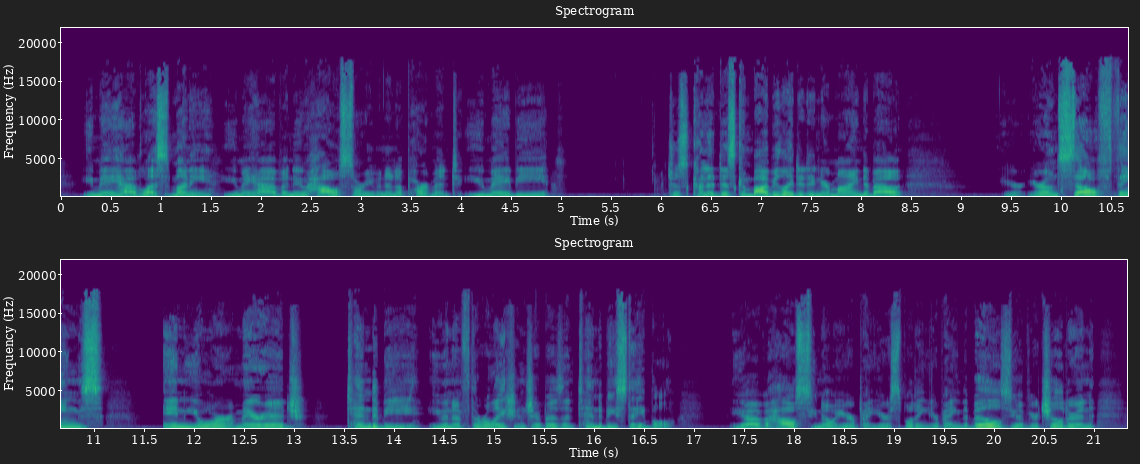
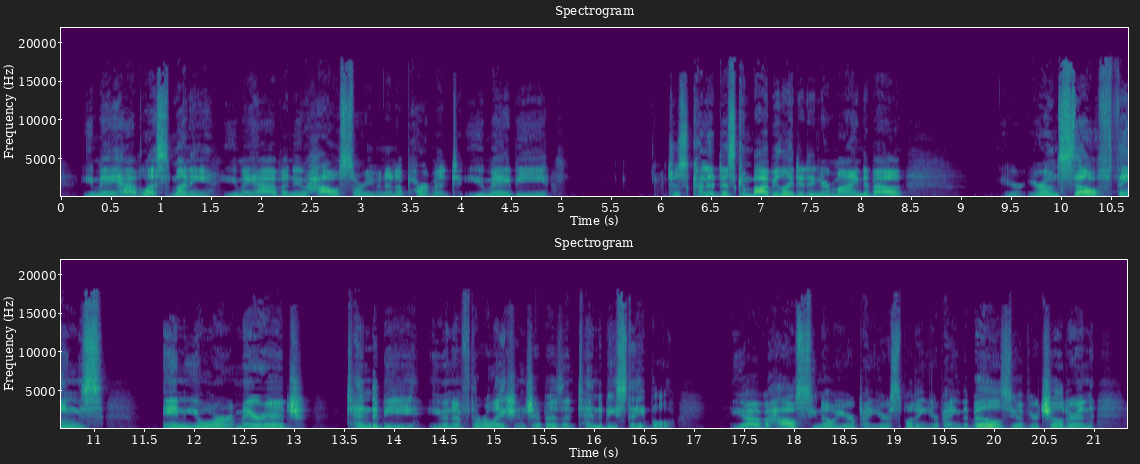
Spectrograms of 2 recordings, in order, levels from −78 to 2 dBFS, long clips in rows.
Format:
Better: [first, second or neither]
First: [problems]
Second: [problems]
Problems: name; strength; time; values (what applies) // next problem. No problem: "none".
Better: first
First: none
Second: thin; very slightly; fading below 250 Hz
